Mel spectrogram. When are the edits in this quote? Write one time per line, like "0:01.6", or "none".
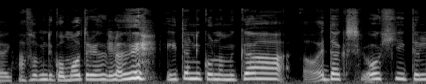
0:01.6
